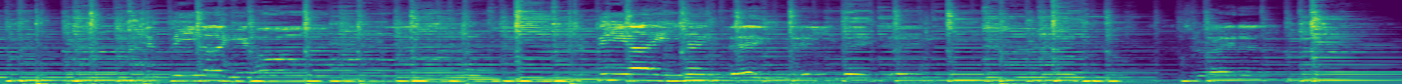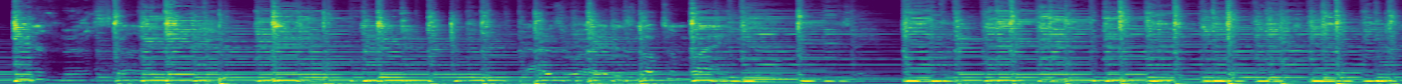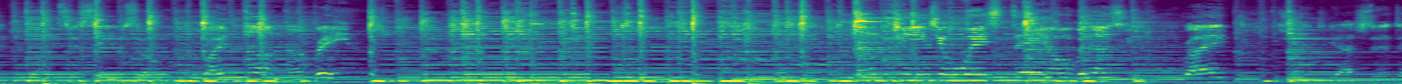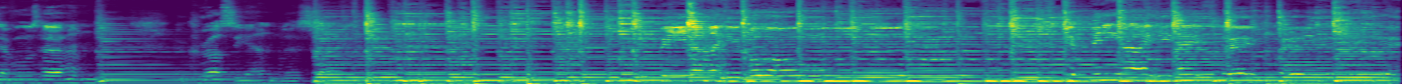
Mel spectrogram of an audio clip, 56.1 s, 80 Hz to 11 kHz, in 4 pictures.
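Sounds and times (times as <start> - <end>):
acoustic guitar strumming chords: 0.0 - 56.0.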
